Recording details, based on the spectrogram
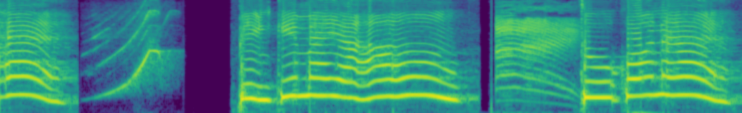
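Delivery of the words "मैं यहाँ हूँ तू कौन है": whimpering, slow crying question. Acted. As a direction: cry out in distress. (रोती हुई आवाज़)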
